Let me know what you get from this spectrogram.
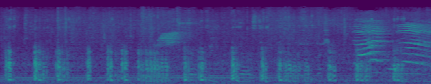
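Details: Young year-old meerkats Caruso, Snoutie and Sayuri searching an overgrown enclosure for beetles and mealworm treats; a run of low, harmonic grunting pulses, then a brief high squeak and, near the end, rising and falling whistled peeps.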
